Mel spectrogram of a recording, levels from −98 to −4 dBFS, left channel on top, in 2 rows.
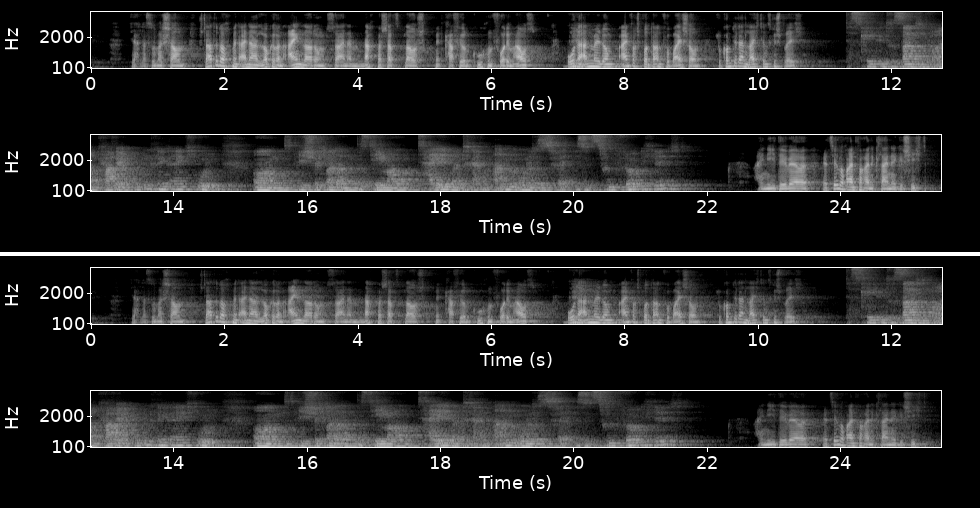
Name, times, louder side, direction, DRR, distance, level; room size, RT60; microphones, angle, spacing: voice 1, 0.6-6.6 7.1-10.6 22.7-25.3, left 5 dB, 55° left, 17 dB, 0.6 m, -35 dB
voice 2, 11.3-21.4, equal, 20° left, -6 dB, 6.6 m, -42 dB
24.0 x 16.5 x 7.0 m, 1.5 s
head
